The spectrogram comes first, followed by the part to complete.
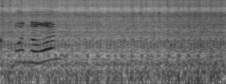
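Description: Engine of a small off-road vehicle running steadily at a low idle, with a brief vocal exclamation over it in the first half second.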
